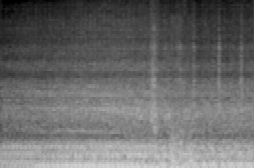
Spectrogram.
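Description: A motorcycle engine held in first gear drones at steady revs, loud and close with a rumbling low tone and light wind noise, no voices.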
